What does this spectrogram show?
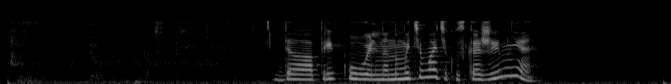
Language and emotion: Russian, positive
